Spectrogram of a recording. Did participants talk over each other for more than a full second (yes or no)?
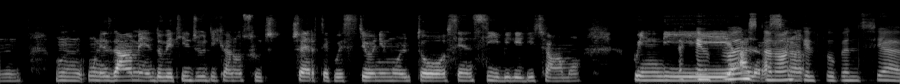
yes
